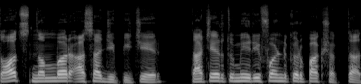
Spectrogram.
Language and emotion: Goan Konkani, neutral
